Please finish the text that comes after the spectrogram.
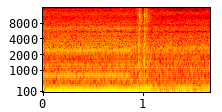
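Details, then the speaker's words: Diesel plant machine whose fault was a relief valve that wasn't sealing. After the valve was pulled, inspected and refitted, the engine runs a steady, deep, even drone with no knocks; check-engine light still on. Normal running. "look what I've done listen to that Beast raw just um off camera I thought I'll just quickly pull that valve out and just have a look at it it just to see what it looks like I've put it back in and it's working a treat"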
